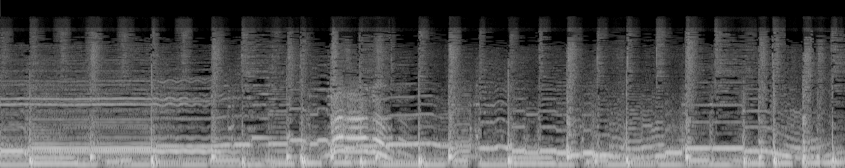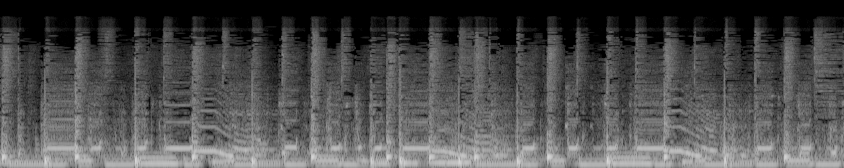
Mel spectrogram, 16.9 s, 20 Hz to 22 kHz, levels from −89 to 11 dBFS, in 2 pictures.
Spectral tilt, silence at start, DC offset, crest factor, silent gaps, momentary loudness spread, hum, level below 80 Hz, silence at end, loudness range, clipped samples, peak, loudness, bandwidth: -6.5 dB/octave; 0 s; under 0.1%; 16 dB; none; 4 LU; none; -28 dBFS; 0 s; 3 LU; under 0.1%; 0 dBFS; -17 LUFS; 15 kHz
